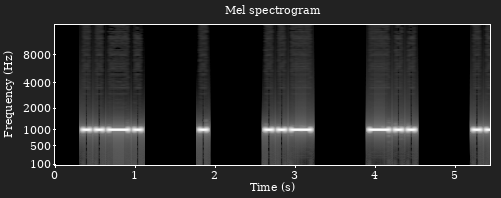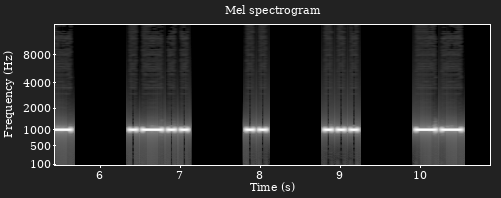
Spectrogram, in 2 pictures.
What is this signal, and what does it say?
Morse code, heard as a keyed tone, about 15 wpm, spaced as for 8 wpm, 1000 Hz. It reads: FEUDALISM
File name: qotdfiles / 8wpm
